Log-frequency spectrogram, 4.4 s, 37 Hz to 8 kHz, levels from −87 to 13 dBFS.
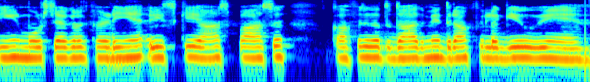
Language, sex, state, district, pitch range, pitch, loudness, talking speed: Hindi, female, Delhi, New Delhi, 180-185 Hz, 180 Hz, -14 LUFS, 205 wpm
